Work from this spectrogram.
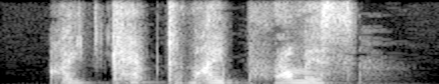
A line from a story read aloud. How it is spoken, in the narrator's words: hiss out of the side of my mouth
